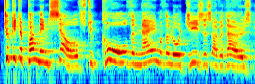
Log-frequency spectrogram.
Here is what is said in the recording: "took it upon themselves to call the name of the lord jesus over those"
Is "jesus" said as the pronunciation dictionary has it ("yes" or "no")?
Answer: yes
